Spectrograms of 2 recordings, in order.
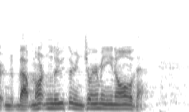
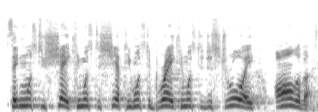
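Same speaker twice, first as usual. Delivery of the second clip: louder, higher, hammering each repeated phrase; preaching at full force; 5 semitones higher, 3 dB louder than usual. Acted. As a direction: build the sermon to a fiery climax. Rising preaching against Satan.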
